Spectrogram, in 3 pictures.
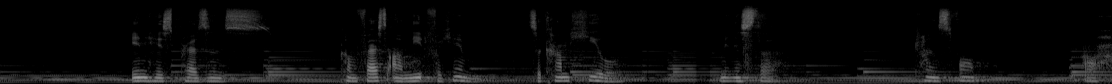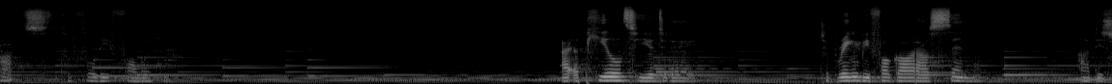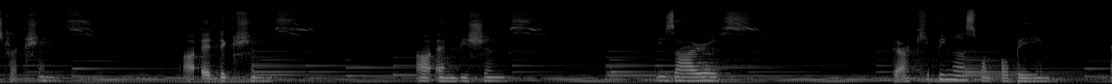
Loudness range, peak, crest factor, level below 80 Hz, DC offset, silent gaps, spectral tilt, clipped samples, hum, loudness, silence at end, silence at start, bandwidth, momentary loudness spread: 8 LU; -20 dBFS; 22 dB; -72 dBFS; under 0.1%; none; -4.5 dB/octave; under 0.1%; 50 Hz at -70 dBFS; -41 LUFS; 0 s; 0 s; 18.5 kHz; 18 LU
